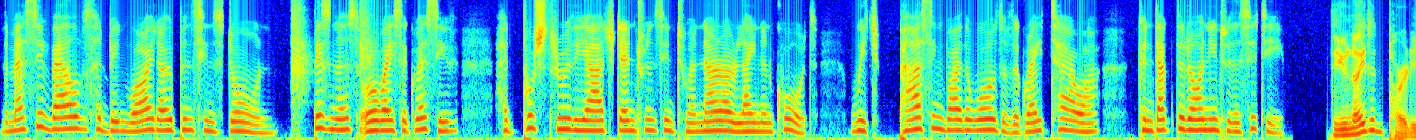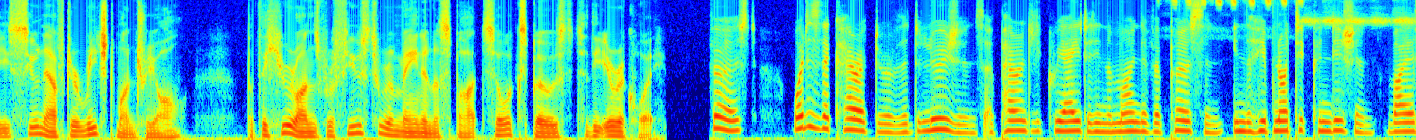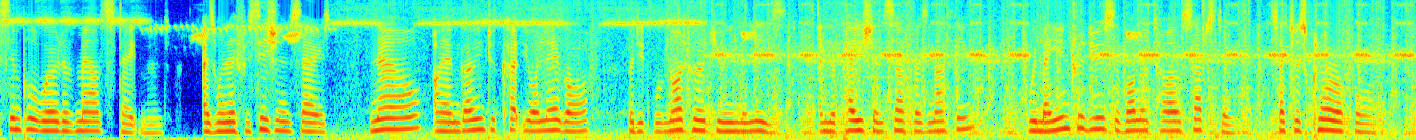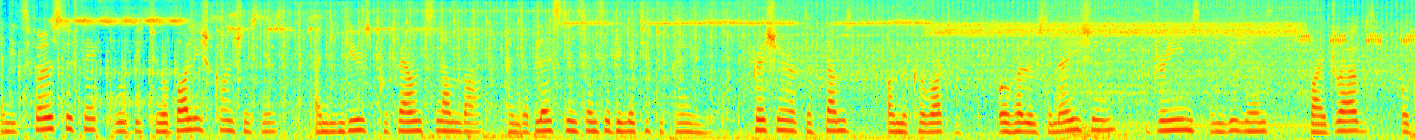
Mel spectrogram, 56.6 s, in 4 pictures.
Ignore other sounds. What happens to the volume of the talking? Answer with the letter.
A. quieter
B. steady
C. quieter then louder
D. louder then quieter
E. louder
B.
